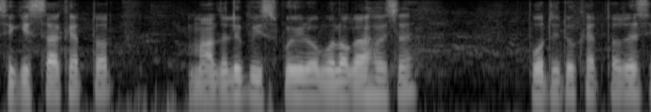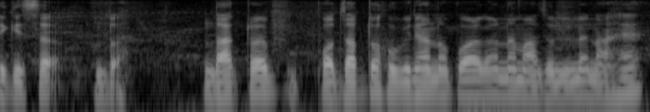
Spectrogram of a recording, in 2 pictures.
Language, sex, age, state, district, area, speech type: Assamese, male, 30-45, Assam, Majuli, urban, spontaneous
